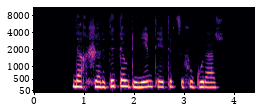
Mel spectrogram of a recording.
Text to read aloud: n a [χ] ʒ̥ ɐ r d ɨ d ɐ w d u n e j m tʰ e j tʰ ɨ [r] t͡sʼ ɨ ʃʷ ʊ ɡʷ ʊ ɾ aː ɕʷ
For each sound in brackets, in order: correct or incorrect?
correct, correct

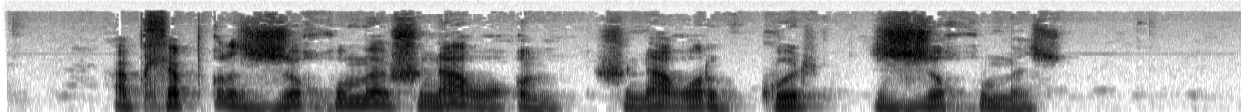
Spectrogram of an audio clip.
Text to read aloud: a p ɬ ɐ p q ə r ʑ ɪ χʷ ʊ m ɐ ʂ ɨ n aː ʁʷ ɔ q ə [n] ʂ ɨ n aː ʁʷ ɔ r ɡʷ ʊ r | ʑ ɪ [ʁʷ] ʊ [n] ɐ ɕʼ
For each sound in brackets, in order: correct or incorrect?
incorrect, incorrect, incorrect

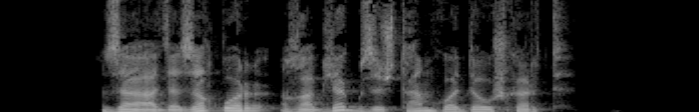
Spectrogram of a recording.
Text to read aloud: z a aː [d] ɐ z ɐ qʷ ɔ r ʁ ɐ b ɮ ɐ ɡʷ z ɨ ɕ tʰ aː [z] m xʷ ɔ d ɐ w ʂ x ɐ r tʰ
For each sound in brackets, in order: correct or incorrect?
correct, incorrect

